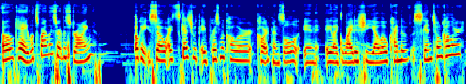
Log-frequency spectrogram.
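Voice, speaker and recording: A woman's voice: a little high, lively intonation, normal speed, faint music behind. Bubbly woman with a cold narrating art. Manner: bubbly and gushing. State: has a cold. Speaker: art vlogger. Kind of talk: casual voice-over narration of a drawing.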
